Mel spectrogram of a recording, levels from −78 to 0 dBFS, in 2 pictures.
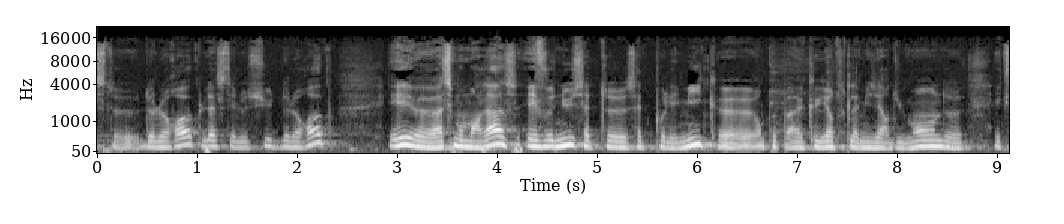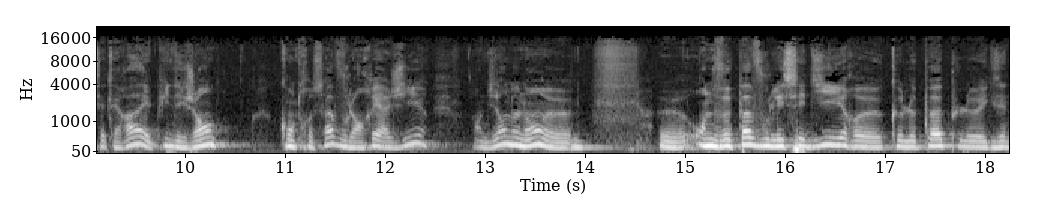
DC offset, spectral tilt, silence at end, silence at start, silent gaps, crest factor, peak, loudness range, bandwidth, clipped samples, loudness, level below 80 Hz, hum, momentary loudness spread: under 0.1%; -6.5 dB/octave; 0 s; 0 s; none; 14 dB; 0 dBFS; 5 LU; 16.5 kHz; under 0.1%; -15 LUFS; -34 dBFS; none; 12 LU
